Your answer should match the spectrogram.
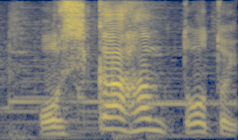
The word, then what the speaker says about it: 牡鹿半島: でその出っ張っている半島、多分地図で見るとほとんど自然ばかりの緑で書かれると思いますが、オスの鹿、牛辺に土ですよね、と書いて牡鹿半島と読みます。 – はい。 – ここではクジラで有名だった鮎川をはじめ、いくつかの漁村集落、そしてお金が貯まると評判の金華山もあります。 – はい。 – この牡鹿半島、女川町の周辺ではそれはもうね、たくさんの野生の鹿が繁殖しています。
